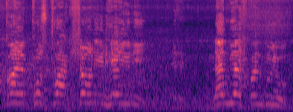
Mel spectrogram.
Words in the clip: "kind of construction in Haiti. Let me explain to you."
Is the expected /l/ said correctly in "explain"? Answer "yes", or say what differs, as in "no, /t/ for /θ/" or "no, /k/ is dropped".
no, /l/ is dropped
